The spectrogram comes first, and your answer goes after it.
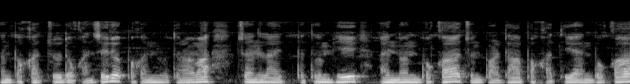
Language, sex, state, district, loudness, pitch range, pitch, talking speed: Mizo, male, Mizoram, Aizawl, -17 LUFS, 95-110 Hz, 100 Hz, 275 wpm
